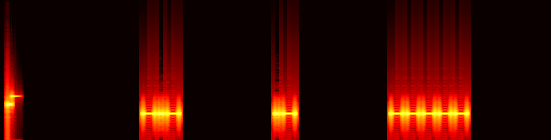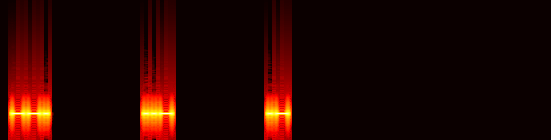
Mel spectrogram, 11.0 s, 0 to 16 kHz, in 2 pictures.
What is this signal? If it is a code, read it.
Morse code, heard as a keyed tone, about 30 wpm, spaced as for 8 wpm, 700 Hz. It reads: KA0GUA
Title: USA Call Signs - 6 Characters - 8x Character Spacing - 30wpm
